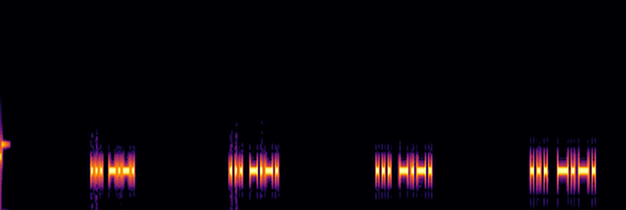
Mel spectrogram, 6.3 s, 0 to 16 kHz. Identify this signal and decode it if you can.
Morse code, heard as a keyed tone, about 47 wpm, 700 Hz. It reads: SC SC SC SC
